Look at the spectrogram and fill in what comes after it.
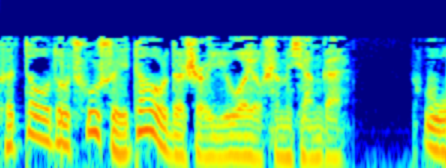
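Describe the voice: What you hear is plain reading aloud.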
